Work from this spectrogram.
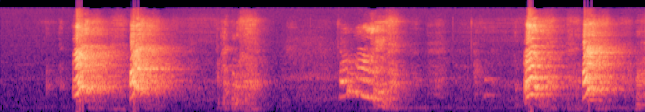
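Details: Female French Bulldog barking because she wants her toy: two sharp, high barks, a softer one, then a whiny rising and falling yelp, closing with two more loud barks in quick succession indoors.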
